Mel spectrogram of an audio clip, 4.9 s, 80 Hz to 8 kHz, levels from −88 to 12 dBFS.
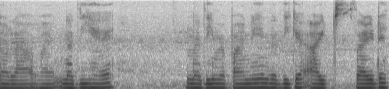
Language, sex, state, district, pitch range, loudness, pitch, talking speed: Hindi, male, Chhattisgarh, Raipur, 130-135 Hz, -16 LUFS, 130 Hz, 160 wpm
